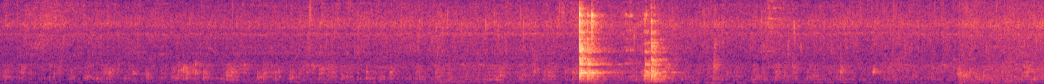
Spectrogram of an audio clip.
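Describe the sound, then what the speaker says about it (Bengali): Fried fish pieces go into a boiling curry broth with taro stems, giving two sharp splashing sizzles close together over a low background bubble, then quiet simmering. "জুল ফুটে গেছে এখন ভেজে রাখা মাছগুলো দিয়ে দিচ্ছি"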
